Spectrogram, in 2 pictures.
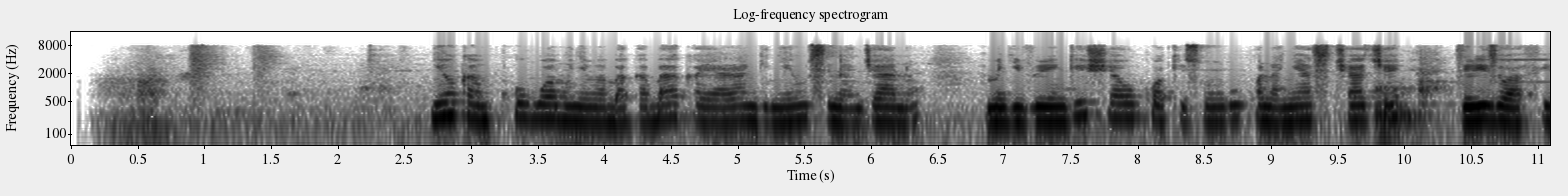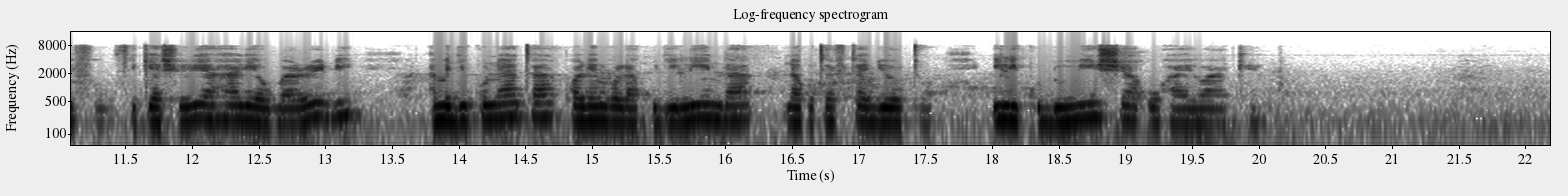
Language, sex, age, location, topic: Swahili, female, 25-35, Dar es Salaam, agriculture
